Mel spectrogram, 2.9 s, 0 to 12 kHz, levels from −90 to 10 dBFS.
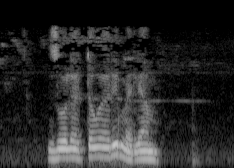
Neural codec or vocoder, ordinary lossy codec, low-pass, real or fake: none; MP3, 32 kbps; 7.2 kHz; real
